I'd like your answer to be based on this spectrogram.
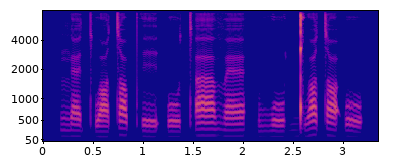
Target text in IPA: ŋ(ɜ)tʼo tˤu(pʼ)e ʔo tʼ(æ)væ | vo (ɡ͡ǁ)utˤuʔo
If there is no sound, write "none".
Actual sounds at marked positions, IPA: æ, pʰ, a, ɡ͡ǃ

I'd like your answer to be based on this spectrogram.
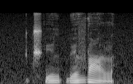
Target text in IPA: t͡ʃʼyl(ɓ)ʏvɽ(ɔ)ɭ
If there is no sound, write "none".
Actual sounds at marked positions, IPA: ɓ, ɑ

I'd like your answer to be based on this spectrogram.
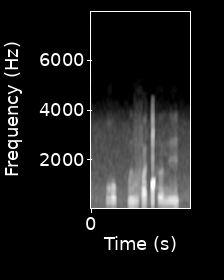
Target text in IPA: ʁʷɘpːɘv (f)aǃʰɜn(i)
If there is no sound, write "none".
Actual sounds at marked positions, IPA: f, e

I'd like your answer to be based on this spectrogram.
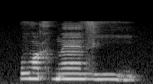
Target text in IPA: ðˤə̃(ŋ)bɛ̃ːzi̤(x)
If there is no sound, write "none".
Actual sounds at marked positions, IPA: x, none

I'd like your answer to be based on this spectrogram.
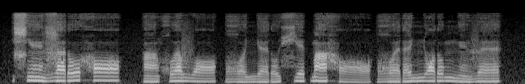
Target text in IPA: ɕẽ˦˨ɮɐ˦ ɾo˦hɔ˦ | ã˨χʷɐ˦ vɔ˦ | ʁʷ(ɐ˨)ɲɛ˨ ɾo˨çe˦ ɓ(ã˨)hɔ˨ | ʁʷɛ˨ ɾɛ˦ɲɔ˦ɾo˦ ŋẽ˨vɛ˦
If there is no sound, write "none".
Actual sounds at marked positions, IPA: ɐ˨, ã˦

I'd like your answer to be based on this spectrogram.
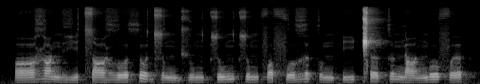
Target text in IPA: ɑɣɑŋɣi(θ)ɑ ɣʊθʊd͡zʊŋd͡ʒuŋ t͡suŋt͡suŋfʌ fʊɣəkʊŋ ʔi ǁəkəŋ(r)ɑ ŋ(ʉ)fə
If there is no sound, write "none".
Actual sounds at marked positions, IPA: t͡s, ɾ, ʊ

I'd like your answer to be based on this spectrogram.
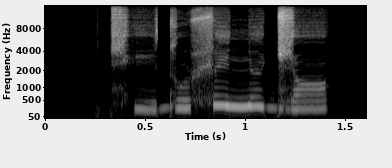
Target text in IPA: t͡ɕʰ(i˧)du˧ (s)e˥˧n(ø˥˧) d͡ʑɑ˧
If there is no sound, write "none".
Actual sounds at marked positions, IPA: i˨˩˦, ʂ, ø˥˧

